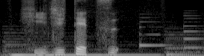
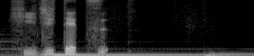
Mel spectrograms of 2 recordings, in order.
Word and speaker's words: 肘鉄: 肘鉄 means EL Iron in Japan Say All 肘鉄肘鉄肘鉄 One more time ひひひ J EXP EXP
